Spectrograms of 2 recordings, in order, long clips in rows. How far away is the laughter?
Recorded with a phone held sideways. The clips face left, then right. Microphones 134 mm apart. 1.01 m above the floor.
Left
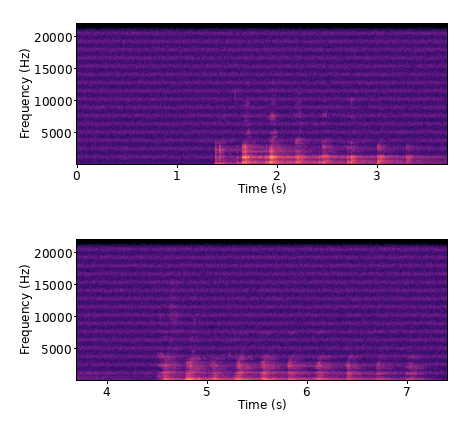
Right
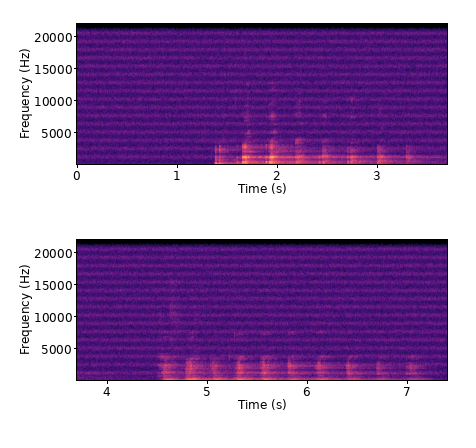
About 0.6 m.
